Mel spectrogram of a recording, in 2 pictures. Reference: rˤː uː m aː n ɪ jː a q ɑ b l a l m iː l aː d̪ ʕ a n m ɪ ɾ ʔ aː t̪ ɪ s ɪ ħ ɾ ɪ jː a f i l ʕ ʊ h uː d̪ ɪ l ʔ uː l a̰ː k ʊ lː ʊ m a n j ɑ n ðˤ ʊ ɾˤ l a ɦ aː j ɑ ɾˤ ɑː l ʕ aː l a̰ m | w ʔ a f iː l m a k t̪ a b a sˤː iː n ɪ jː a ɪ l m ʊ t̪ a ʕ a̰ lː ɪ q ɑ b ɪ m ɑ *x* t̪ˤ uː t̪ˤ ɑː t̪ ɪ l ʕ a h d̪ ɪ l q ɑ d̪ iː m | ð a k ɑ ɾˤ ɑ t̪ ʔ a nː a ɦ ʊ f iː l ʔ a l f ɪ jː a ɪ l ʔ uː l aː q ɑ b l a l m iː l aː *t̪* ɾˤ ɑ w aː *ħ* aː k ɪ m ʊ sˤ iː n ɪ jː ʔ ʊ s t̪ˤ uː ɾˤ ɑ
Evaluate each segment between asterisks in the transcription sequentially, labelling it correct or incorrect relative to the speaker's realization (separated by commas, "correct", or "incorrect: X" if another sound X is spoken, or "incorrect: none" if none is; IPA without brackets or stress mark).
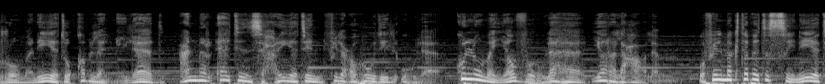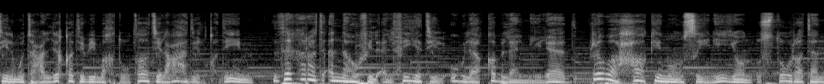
correct, incorrect: d̪, correct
